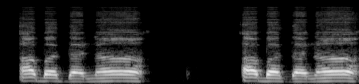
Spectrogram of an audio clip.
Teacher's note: با پہ خلخلہ کریں گے، نون میں مد اصلی کریں گے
